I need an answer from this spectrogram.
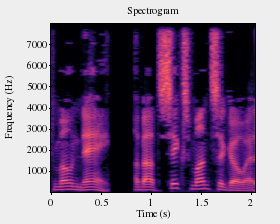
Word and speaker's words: Monet: graduation age 17 party and jessica met monet pronounced mon nay about six months ago at a small gathering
